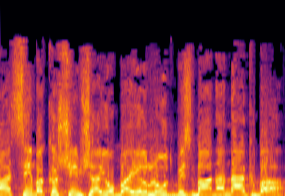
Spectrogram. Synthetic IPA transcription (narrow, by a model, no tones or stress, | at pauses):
aːsimhakaʃimʃeajubaiʁlut̪bizmananakba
